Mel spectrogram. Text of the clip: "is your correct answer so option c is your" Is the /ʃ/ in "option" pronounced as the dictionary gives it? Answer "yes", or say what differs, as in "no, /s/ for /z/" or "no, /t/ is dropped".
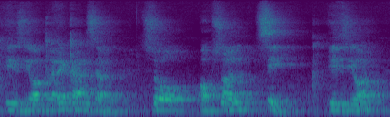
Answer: no, /s/ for /ʃ/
